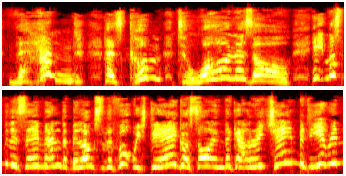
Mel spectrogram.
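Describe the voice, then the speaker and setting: An excitable young maidservant in a gothic radio drama. The voice is very high and animated, with a breathless, deferential manner and a taste for gossip. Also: female voice, a little fast. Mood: panicked. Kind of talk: period radio drama acting.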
